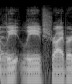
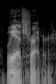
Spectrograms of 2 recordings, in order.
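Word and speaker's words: Liev Schreiber: he mentioned that that's actually how it's actually pronounced, but he's never corrected people when they like people say Le Shriber. No, it's Lev. Lev Shriber.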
